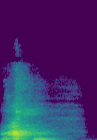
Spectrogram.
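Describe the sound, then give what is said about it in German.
A single abrupt sneeze bursts out with a sharp, breathy onset, then trails off quickly into silence. No one speaks. “Gesundheit. Entschuldigung.”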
